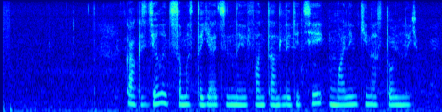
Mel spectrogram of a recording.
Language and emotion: Russian, neutral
